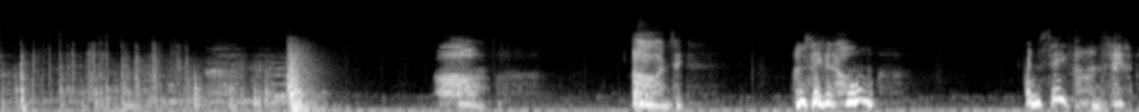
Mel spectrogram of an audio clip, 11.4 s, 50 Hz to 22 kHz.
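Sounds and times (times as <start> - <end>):
lock clicking and rattling: 0.0 - 3.3
heavy thud of a door shutting as it is locked: 2.3 - 3.4
speech: 6.7 - 7.0, 8.0 - 8.9, 10.2 - 11.3.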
